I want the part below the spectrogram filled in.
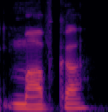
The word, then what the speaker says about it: Mavka: Mavka? Am I pronouncing that right? – Mavka.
